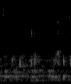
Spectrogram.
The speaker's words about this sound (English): Here we go. It's coming out very slowly. So basically, the water in the tank fills up and it goes up through this bar, and the bar goes and pours over the top of the grounds in the single cup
